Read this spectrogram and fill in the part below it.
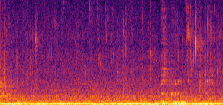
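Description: Water poured from a small vessel onto a potted houseplant makes a soft, continuous trickling pour with faint splashes, close and quiet, with no talking.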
